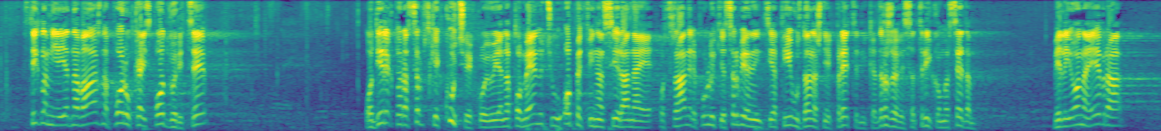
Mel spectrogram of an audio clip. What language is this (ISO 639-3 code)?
srp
